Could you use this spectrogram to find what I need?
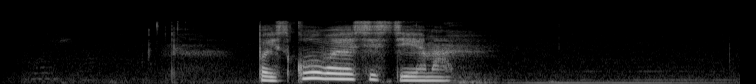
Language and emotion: Russian, sad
